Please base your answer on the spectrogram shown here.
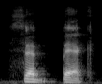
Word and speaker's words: Sebek: So it says Sebek, pronounced Sebek, known as Sebethant in Thay and as Sebakar in Unther.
